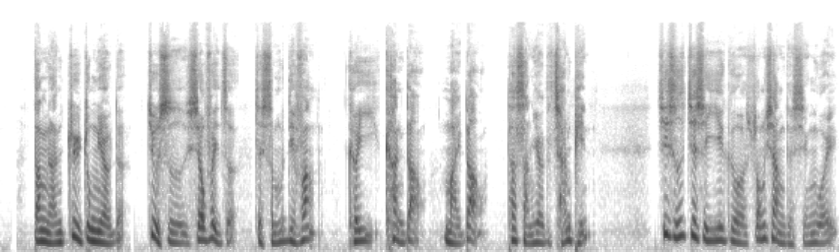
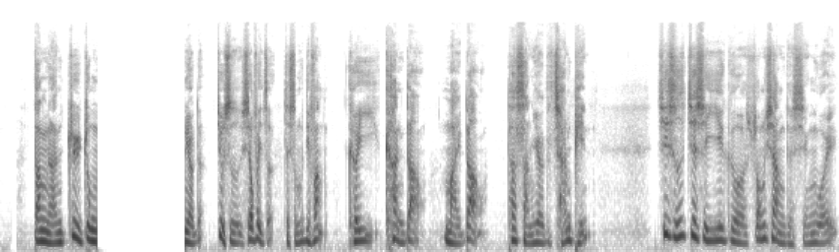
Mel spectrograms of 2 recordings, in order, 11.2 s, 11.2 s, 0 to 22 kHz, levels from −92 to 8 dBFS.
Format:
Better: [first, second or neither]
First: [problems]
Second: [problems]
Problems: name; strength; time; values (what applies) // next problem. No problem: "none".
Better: first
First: none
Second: audio freezing; at 1.5 s for 1 s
